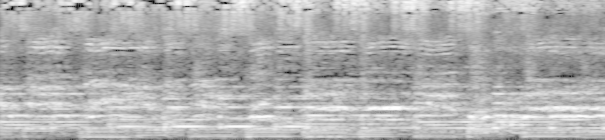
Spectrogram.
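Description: Gospel worship music: a group of voices singing together over a steady bass line and a rhythmic beat.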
